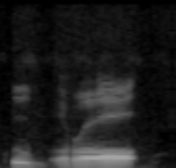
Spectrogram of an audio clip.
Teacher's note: کاف کو باریک پڑھنا ہے اور آخر را کو منہ بھر کے پڑھنا ہے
